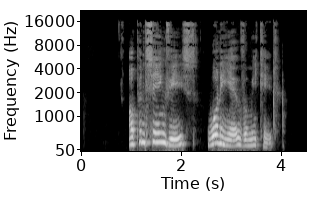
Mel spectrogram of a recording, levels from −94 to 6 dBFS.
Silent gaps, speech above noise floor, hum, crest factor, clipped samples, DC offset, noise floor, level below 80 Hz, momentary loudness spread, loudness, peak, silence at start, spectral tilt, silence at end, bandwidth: none; 70 dB; none; 16 dB; under 0.1%; under 0.1%; -86 dBFS; -58 dBFS; 15 LU; -16 LUFS; -2 dBFS; 0.95 s; -5 dB/octave; 0.6 s; 16.5 kHz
